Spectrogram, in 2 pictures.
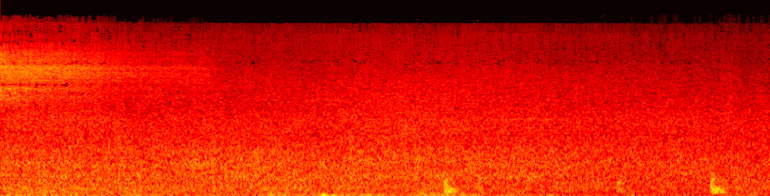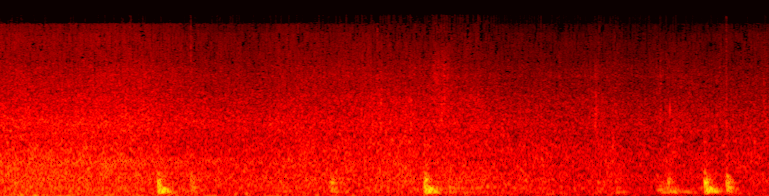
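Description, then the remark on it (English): A continuous, rushing wash of ocean waves fills the scene, steady and enveloping, with occasional soft low thumps breaking through. No voices are heard. “We will become part of the waves.”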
